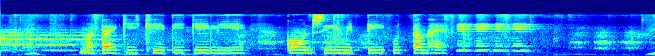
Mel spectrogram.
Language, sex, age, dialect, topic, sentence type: Hindi, female, 31-35, Garhwali, agriculture, question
